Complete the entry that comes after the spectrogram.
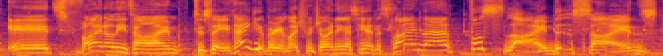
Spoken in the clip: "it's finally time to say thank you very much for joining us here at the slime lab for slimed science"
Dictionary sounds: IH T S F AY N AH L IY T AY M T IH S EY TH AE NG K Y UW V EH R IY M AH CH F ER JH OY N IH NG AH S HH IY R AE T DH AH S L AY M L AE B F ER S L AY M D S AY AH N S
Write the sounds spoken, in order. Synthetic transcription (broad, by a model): IH T S F AY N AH L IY T AY M T IH S EY TH AE NG K Y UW V EH R IY M AH CH F ER JH OY N IH NG AH S HH IY R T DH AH S L AY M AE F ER S L AY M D S AY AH N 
